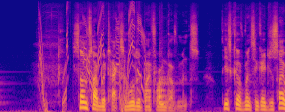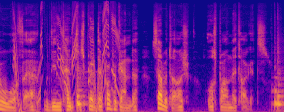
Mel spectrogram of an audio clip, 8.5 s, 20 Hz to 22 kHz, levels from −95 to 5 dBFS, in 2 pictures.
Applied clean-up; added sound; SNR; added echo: none; Sink (filling or washing) + Scratching (performance technique); 9 dB; none.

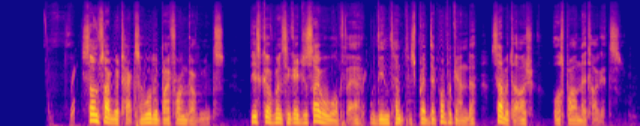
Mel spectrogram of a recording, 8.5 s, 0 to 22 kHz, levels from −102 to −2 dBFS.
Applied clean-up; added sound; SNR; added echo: neural mask model DeepFilterNet 3.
